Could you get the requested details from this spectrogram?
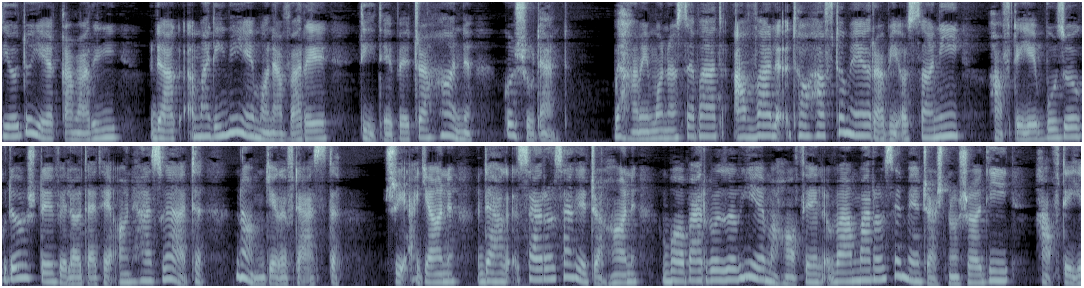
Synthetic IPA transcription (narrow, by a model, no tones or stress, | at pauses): sijod̪oje̞ɢæmæɾiː | d̪æɾmæd̪iːne̞je̞monævːæɾe | d̪̥iːd̪̥e̞bed͡ʒæhɒn | ɡ̥o̞ʃuːd̪æ̰nd̪̥ | be̞ɦæminmonɒːse̞bæt̪ʰʔævːælt̪ʰɒːɦæft̪o̞me̞ɾɒbiːʔost̪ɒːniː | hæft̪e̞jebo̞zoɾɡd̪ɒːʃt̪e̞ve̞lɒːd̪æt̪ʰe̞̰ʔɒːnɦæzɾæt̪ʰnɒːmɟe̞ɾe̞ft̪ḛæ̰st̪ | ʃiːʔæ̰jɒːnd̪æɾsæɾɒːsæɾe̞d͡ʒæɦɒːnbɒːbæɾɡo̞zɒːɾije̞mæɦɒːfe̞lvæmæɾɒːse̞me̞d͡ʒæʃnoʃɒːd̪iː | hæft̪e̞je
